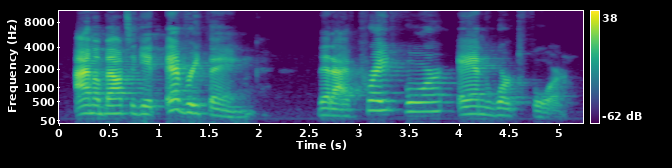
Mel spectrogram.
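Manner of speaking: confident, assured chest voice. Leading affirmations, showing how to say the last one: said with confidence. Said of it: "say this last one with a little confidence".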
